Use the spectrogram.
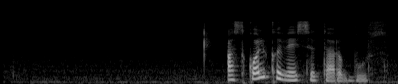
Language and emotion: Russian, neutral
